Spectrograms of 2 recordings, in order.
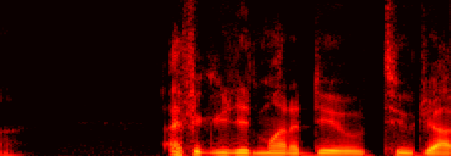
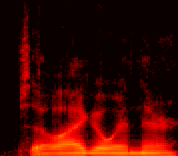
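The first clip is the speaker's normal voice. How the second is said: ordinary talk, nothing marked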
